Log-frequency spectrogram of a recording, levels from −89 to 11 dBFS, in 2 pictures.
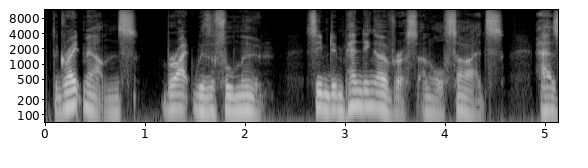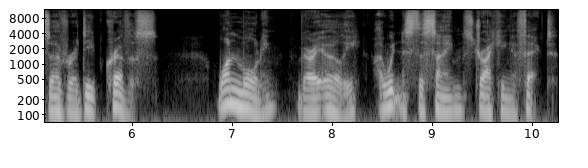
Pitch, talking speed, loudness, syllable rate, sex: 115 Hz, 175 wpm, -21 LUFS, 5.7 syllables/s, male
